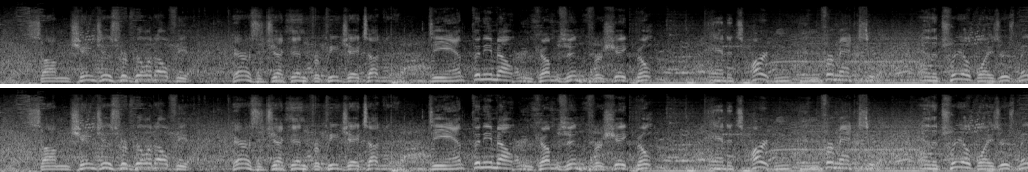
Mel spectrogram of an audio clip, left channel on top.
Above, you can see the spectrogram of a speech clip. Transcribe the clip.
Some changes for Philadelphia. Harris is checked in for P.J. Tucker. DeAnthony Melton comes in for Shake Milton. And it's Harden in for Maxey. And the Trailblazers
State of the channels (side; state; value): left; quieter; 3.6 dB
